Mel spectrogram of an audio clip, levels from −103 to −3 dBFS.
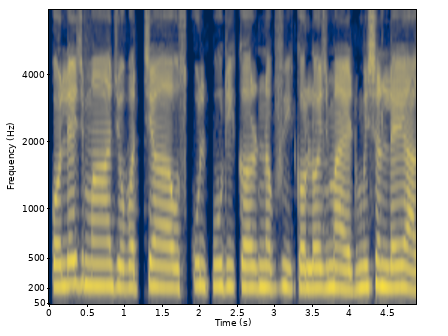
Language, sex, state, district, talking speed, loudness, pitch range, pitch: Marwari, female, Rajasthan, Churu, 170 wpm, -17 LUFS, 205-220 Hz, 210 Hz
